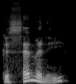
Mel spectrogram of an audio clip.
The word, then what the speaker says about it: Gethsemane: and do this because I'm really bad at pronouncing this one gamine uh Gethsemane Gethsemane okay so I was right of Gethsemane Gethsemane yep directed by RW Goodwin written by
